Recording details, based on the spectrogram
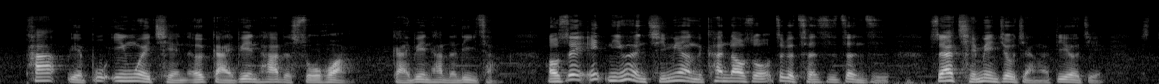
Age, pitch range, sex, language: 50-69, 95-140 Hz, male, Chinese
